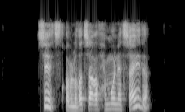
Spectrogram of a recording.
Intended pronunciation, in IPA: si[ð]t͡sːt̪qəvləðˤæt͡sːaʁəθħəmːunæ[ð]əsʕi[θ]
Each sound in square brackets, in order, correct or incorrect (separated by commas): correct, incorrect, incorrect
